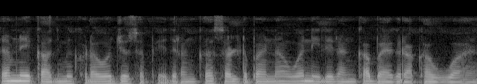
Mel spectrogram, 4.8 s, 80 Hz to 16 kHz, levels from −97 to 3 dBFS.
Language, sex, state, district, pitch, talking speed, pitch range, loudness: Hindi, male, Uttarakhand, Tehri Garhwal, 105 Hz, 265 wpm, 100-105 Hz, -36 LUFS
